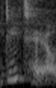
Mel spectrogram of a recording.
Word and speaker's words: detail: at the next one did you say detail or detail if it's a noun we say detail that's an interesting detail first syllable stress this is a hard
